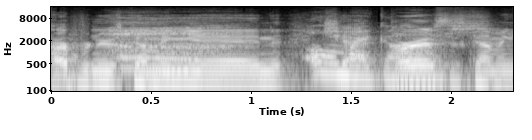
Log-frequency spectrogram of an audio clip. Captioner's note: gasp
